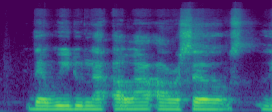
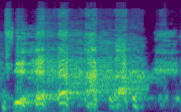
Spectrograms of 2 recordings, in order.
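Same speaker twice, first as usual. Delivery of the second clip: a burst of high, loud laughter; 7 dB louder than usual. Real, not acted. Friend cracks up at the reaction, high laughing. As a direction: cackle at the absurd reaction.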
